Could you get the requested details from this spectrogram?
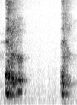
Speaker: I don't know if you can hear her coughing. She's got a wonderful dry cough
